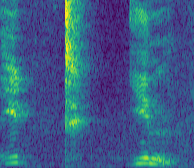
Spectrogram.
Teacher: தோன்றுகின்றன அடுத்தது இட் இன் இது நாவின் நுனி இட் இன் அப்படின்னு சொல்லும்போது இந்த நாக்கோட நுனி என்ன பண்ணுது அன்னத்தின் நுனியை தொடுகிறது இத் இன் அப்படின்னு சொல்லும்போது அன்னம் இருக்குல்ல மேல்வாய் மேல்வாயின் அந்த நுனிப்பகுதியை நாக்கின்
